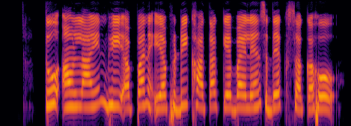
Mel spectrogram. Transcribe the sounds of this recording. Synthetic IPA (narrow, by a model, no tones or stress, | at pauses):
t̪uʔɔːnlaːɪnbʱiəpənepʰɖikʰat̪akːebɛɪlensd̪eːkʰsəkəɦo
